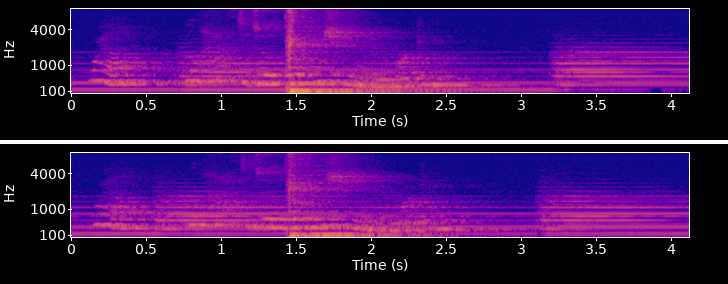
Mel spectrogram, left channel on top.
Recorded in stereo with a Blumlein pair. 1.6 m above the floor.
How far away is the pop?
About 1.2 m.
